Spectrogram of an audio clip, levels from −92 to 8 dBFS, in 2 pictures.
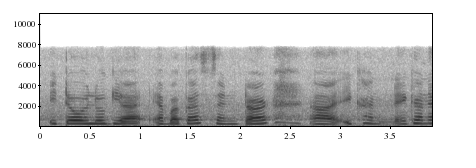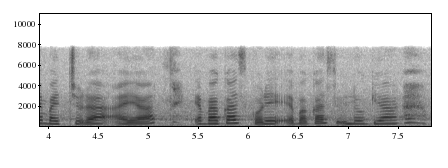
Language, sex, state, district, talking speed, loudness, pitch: Bengali, female, Assam, Hailakandi, 105 wpm, -16 LUFS, 300 Hz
